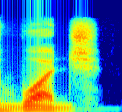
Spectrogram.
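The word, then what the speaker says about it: وجه: This is wajj. It means face. That sound at the end is a soft h sound, almost like a sigh.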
